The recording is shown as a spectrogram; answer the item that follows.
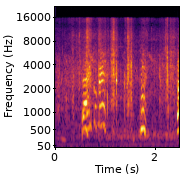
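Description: Short bursts of a high-pitched voice talking, with brief pauses between.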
